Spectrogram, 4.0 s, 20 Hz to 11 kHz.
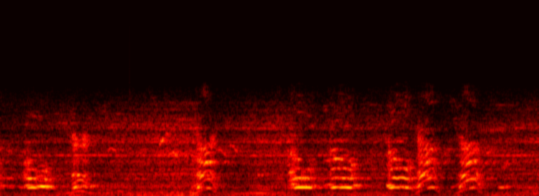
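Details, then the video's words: Neighbours' dogs barking at their rabbit, a daily occurrence, recorded 7 April 2014; several sharp barks in irregular bursts with overlapping voices, steady background hiss. "Dogs Barking at Rabbit"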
